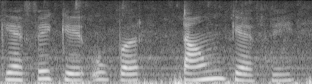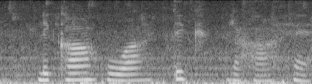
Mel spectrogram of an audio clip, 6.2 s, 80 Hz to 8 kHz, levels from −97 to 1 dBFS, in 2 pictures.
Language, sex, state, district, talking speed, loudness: Hindi, female, Madhya Pradesh, Dhar, 95 wpm, -18 LUFS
